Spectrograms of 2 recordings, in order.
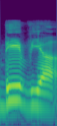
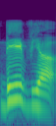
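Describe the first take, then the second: First: The b is followed by a clear y-glide. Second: The same.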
